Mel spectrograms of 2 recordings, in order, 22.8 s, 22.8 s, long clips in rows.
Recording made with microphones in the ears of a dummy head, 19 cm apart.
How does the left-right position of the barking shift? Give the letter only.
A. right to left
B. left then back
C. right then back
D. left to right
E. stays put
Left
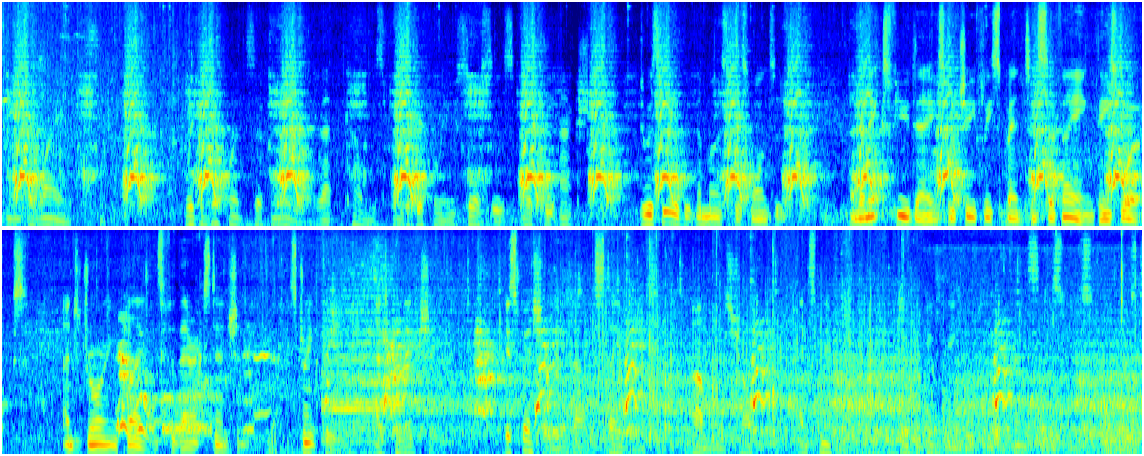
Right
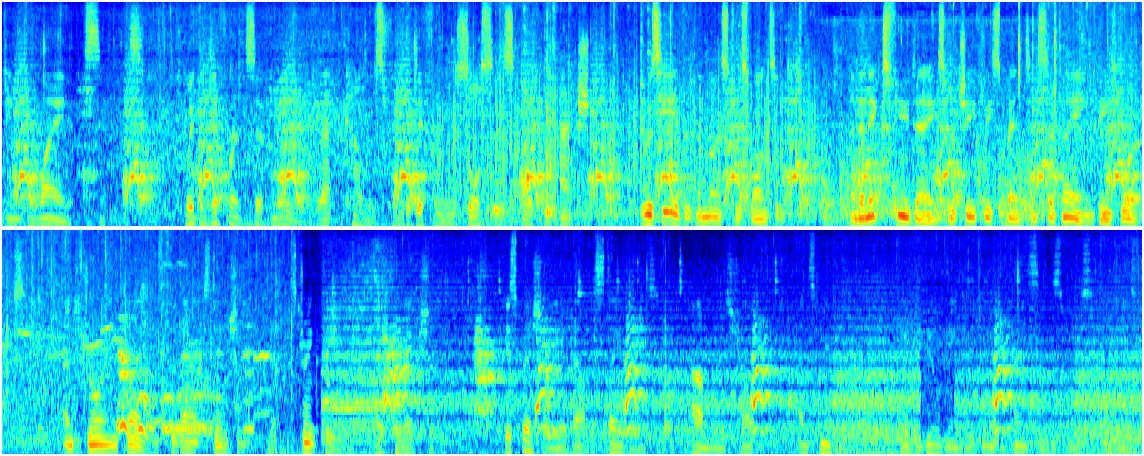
E.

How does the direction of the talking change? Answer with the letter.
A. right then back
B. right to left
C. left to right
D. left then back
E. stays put
B.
